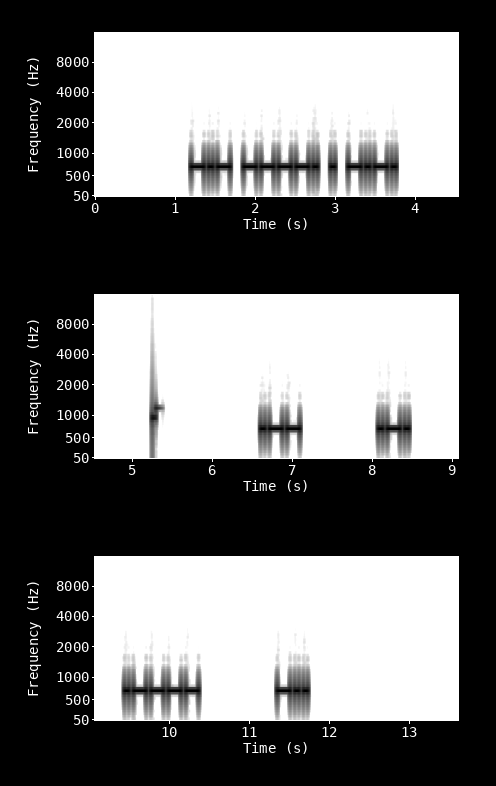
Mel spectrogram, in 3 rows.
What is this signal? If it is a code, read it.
Morse code, heard as a keyed tone, about 22 wpm, spaced as for 11 wpm, 700 Hz. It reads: K9EC WR1D
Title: USA Call Signs - 4 Characters - 6x Character Spacing - 22wpm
